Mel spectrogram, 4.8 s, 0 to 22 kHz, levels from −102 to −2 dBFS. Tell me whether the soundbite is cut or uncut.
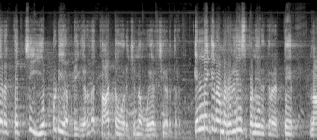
cut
